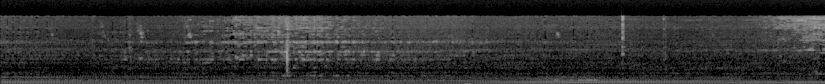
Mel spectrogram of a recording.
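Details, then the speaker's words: Chevrolet Camaro idling after fuel pump replacement, low fuel: steady, even exhaust rumble with no misses, stumbles or surging, exhaust sounds better and stronger; smooth healthy idle. "just wanted you guys to be able to listen to it the exhaust sounds better stronger"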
